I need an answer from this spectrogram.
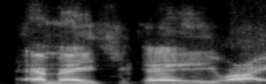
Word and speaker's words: Mackey: M-A-C-K-E-Y. Yep. We pronounce it Mackey where I'm at.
